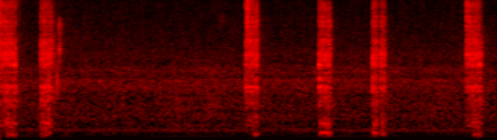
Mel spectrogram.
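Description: Handling noise on a handheld camera: about six short rustling scrapes at irregular intervals, over a faint steady background hum.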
